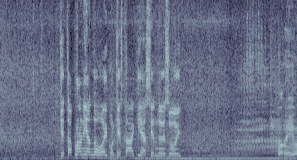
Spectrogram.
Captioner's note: speaking spanish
